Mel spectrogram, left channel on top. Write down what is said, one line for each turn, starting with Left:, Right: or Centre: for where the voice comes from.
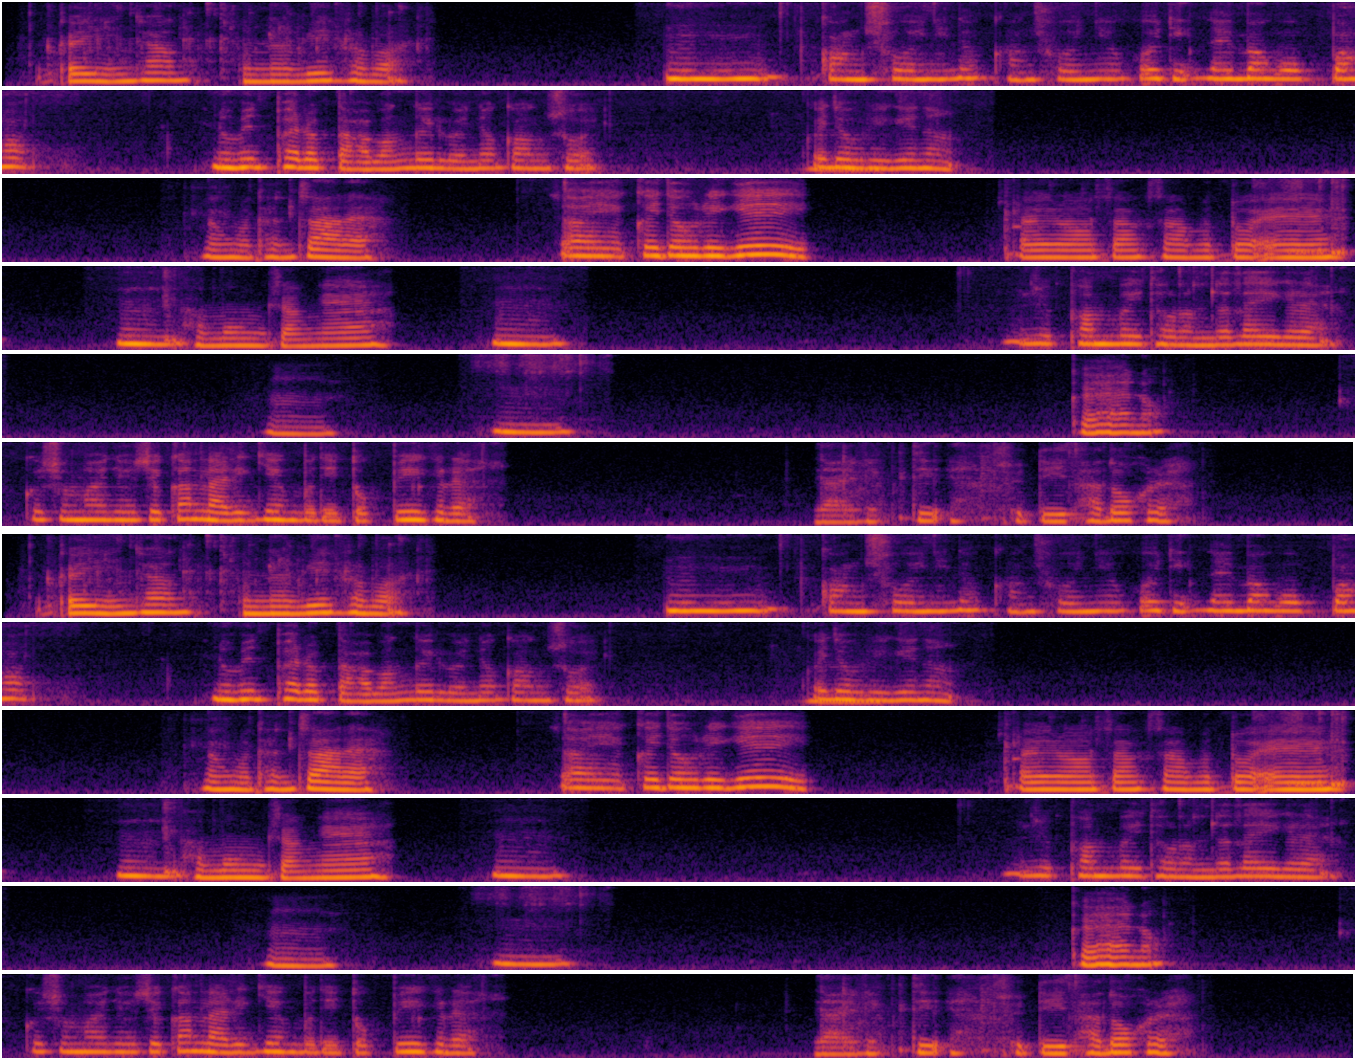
Right: ꯀꯩ ꯌꯦꯟꯁꯥꯡ ꯎꯅꯕꯤꯈ꯭ꯔꯕ?
Left: ꯎꯝ ꯀꯥꯡꯁꯣꯏꯅꯤꯗ ꯀꯥꯡꯁꯣꯏꯅꯤ ꯑꯩꯈꯣꯏꯗꯤ ꯂꯩꯕꯥꯛ ꯄꯣꯛꯄ ꯅꯨꯃꯤꯠ ꯐꯔꯛ ꯇꯥꯕꯈꯩ ꯂꯣꯏꯅ ꯀꯥꯡꯁꯣꯏ꯫ ꯀꯩꯗꯧꯔꯤꯒꯦ
Right: ꯎꯝ
Left: ꯅꯪ?
Right: ꯅꯪ ꯃꯊꯟ ꯆꯥꯔꯦ꯫
Left: ꯆꯥꯏꯌꯦ ꯀꯩꯗꯧꯔꯤꯒꯦ?
Right: ꯑꯩꯔꯣ ꯆꯥꯛ ꯆꯥꯕ ꯇꯣꯛꯑꯦ꯫
Left: ꯎꯝ
Right: ꯐꯃꯨꯡ ꯆꯪꯉꯦ꯫
Left: ꯎꯝ ꯍꯧꯖꯤꯛ ꯐꯥꯝꯕꯩ ꯊꯧꯔꯝꯗ ꯂꯩꯈ꯭ꯔꯦ꯫
Right: ꯎꯝ꯫
Left: ꯎꯝ꯫
Right: ꯀꯩꯍꯥꯏꯅꯣ?
Left: ꯀꯩꯁꯨ ꯍꯥꯏꯗꯦ ꯍꯧꯖꯤꯛꯀꯥꯟ ꯂꯥꯏꯔꯤꯛ ꯌꯦꯡꯕꯗꯤ ꯇꯣꯛꯄꯤꯈ꯭ꯔꯦ꯫
Right: ꯍꯧꯖꯤꯛꯇꯤ ꯁꯨꯇꯤ ꯊꯥꯗꯣꯛꯈ꯭ꯔꯦ꯫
